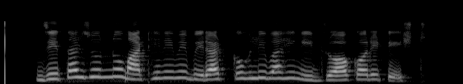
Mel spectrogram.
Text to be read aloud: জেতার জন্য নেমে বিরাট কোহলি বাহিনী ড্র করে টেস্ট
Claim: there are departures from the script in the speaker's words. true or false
true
